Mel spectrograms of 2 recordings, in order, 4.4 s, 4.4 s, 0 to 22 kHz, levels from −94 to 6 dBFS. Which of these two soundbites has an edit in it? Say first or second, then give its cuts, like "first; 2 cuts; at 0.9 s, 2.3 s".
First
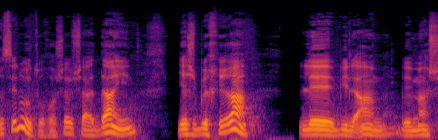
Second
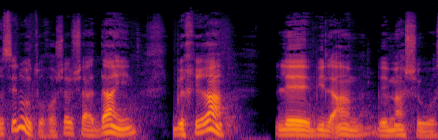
second; 1 cut; at 1.7 s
